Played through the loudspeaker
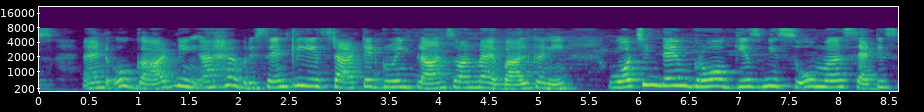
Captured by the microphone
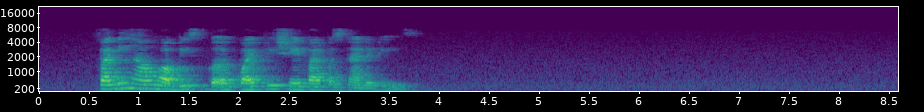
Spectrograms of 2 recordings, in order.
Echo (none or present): none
